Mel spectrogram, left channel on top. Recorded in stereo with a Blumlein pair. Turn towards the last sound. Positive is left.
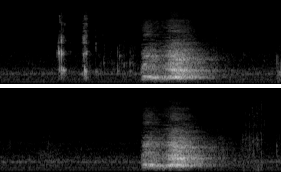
turn(degrees=70)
